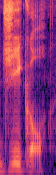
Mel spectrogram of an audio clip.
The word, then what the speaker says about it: Jekyll: I will warn you that I know it's pronounced Jekyll. I know that. But I will probably say Jekyll and Jekyll in equal amounts.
